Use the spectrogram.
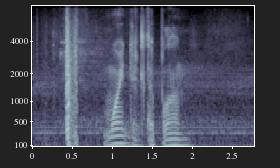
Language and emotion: Russian, neutral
